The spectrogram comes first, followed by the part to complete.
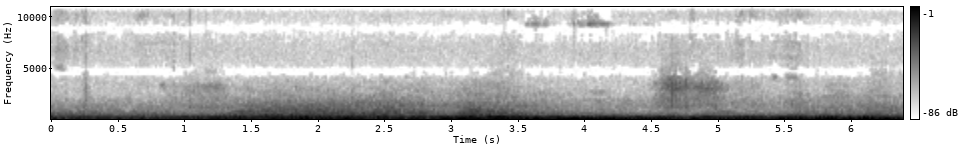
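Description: A low, steady motor rumble with a hum, growing louder from about a second in.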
